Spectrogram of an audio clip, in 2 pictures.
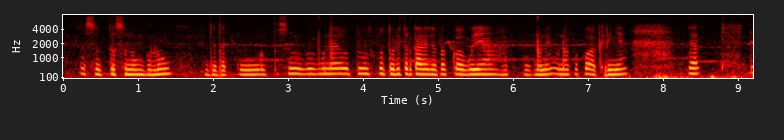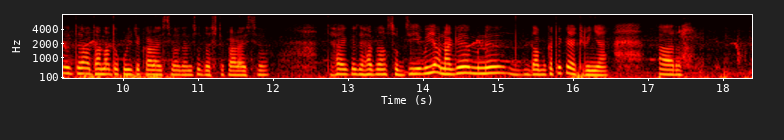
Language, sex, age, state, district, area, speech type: Santali, female, 18-30, West Bengal, Purulia, rural, spontaneous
